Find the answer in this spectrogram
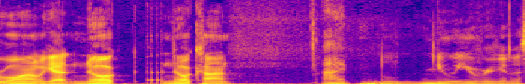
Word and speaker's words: Kahan: to go no Kahan Kahan is it not I just don't like your pronunciation at all is it not Kahan no it's Khan yeah like just C an Khan well it's not spelled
